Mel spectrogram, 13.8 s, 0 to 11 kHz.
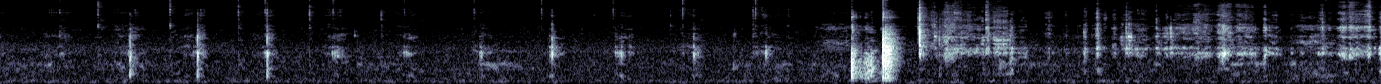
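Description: A small screwdriver working screws out of a wooden novelty cuckoo clock case, giving light irregular clicks about two a second. About 8.5 seconds in comes a loud clatter, then scraping and light clinking as the case is pulled apart to free the clock movement.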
